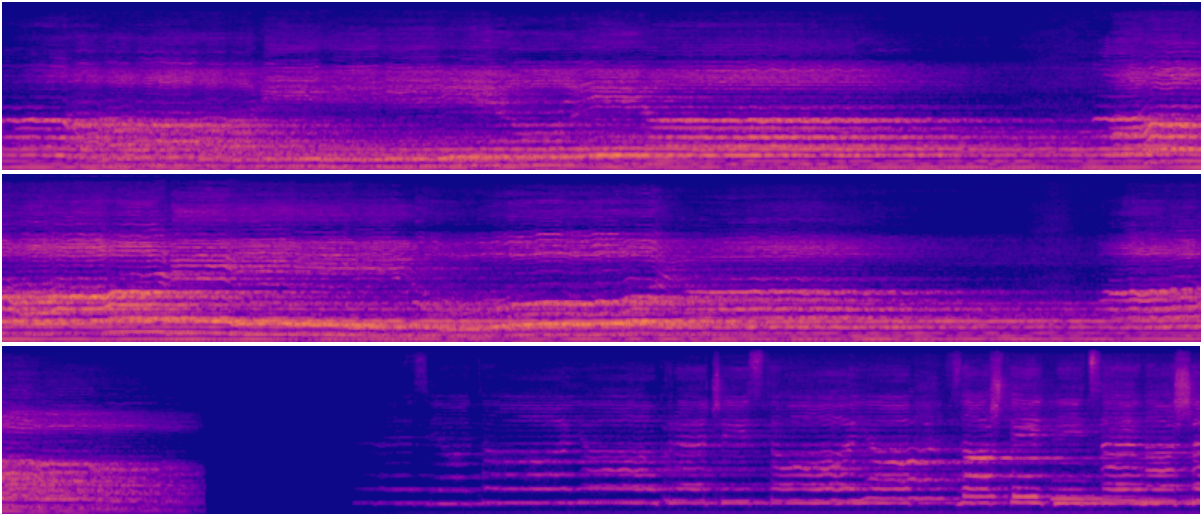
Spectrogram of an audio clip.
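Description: Orthodox church chant: voices sing a slow, drawn-out line over a steady low drone. It breaks off about two-thirds of the way through, and after a second of silence another chant starts with higher voices.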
